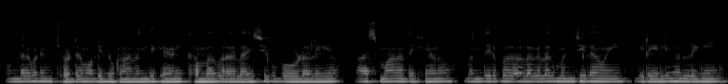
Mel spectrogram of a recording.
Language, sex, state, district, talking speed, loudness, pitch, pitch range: Hindi, male, Uttarakhand, Tehri Garhwal, 180 wpm, -37 LUFS, 130 Hz, 125-135 Hz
